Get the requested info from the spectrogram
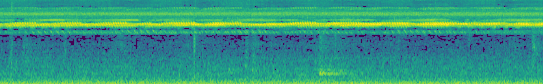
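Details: Insects calling on a summer night: several steady, high-pitched continuous trills layered together, with a slightly lower pulsing trill beneath, a few faint clicks, and a soft low rumble in the background.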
